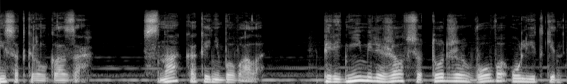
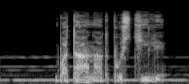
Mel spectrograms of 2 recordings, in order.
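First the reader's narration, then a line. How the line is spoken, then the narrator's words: Excited whisper. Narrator (Russian): Пашка возбужденно прошептал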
